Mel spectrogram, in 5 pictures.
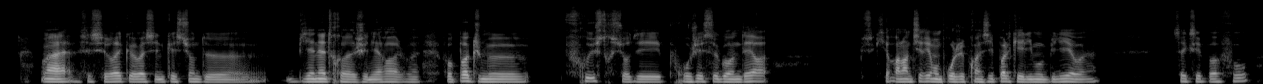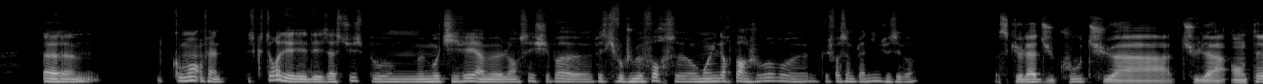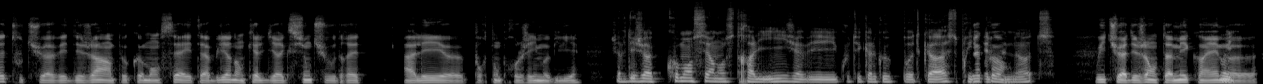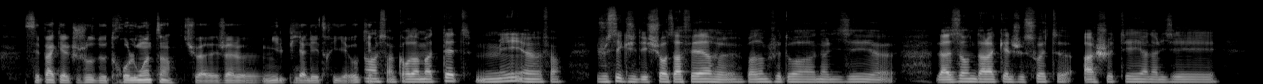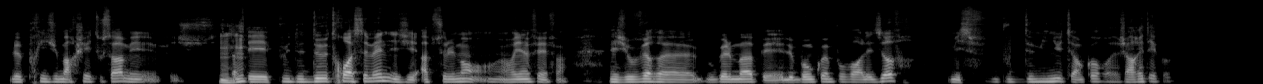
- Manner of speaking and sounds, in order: stressed: "en tête"; stressed: "commencé"; "déjà" said as "ja"; stressed: "mais"; stressed: "acheter"
- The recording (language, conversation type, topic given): French, advice, Pourquoi est-ce que je procrastine sans cesse sur des tâches importantes, et comment puis-je y remédier ?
